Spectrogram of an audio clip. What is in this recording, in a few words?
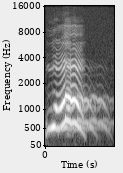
"whoa", Echo inside caves, underground; DS; ML BOWSERSINSIDE; Mario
